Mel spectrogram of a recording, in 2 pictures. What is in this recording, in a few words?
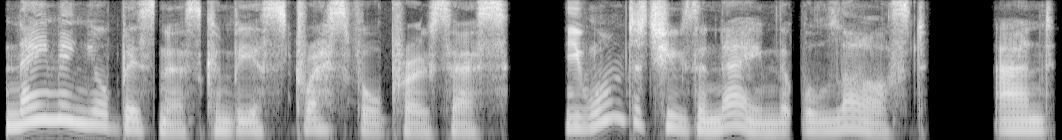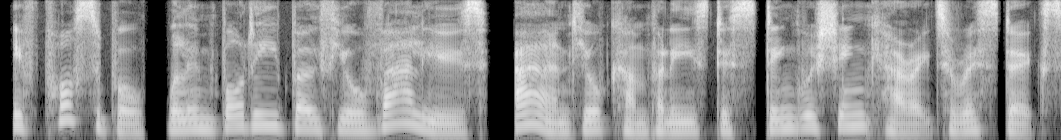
english british narration; Voiceover artist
